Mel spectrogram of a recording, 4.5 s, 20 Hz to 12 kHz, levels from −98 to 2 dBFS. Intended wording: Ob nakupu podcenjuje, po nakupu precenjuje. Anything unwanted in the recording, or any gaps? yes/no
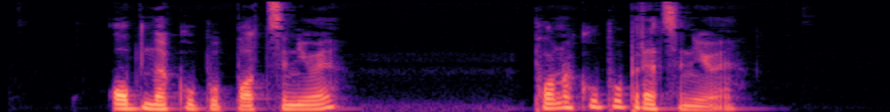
no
